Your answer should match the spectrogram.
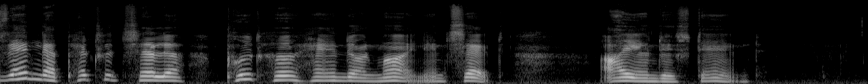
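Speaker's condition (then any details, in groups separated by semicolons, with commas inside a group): Cerebral palsy; cerebral palsy since childhood, visible, impaired coordination, did not operate heavy farm machinery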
